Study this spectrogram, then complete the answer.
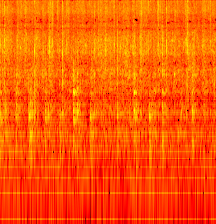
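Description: Chopped onion fries with ginger and garlic in a pan, a soft, close sizzle punctuated by rhythmic scraping stirs that repeat roughly every half second.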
